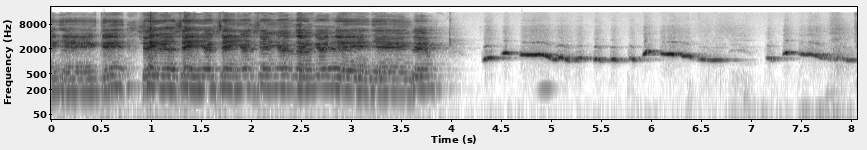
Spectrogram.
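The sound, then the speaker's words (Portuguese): A voice hums a wavering, harmonic-rich tune, then switches to a clear, bright whistled melody imitating a flute, the whistler making flute fingers, with short sliding phrases and brief pauses between them. “sei que só estou a assobiar, mas estou a fazer uh, com os dedos.”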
